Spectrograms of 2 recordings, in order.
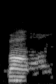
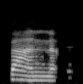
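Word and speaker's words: vingt: Van. Don't pronounce N completely.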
